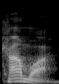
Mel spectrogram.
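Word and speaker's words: Nkamhoua: And I think the guy who could step up and have a huge year for this Volunteer team, Olivier Kamwa, did I pronounce that right?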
